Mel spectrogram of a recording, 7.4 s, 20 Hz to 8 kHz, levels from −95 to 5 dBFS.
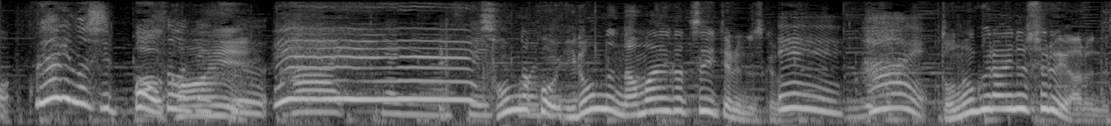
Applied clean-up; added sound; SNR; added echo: none; none; none; none.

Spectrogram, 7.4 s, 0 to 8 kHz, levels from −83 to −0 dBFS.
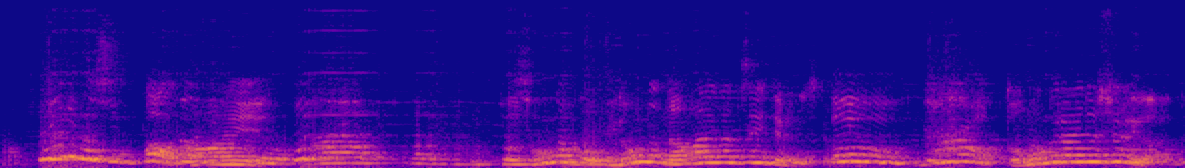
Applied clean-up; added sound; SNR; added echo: neural separator model SepFormer DNS4.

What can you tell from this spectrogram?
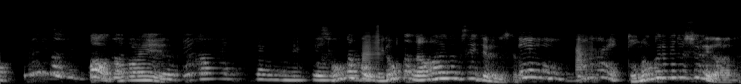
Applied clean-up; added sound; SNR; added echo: neural mask model DeepFilterNet 3.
